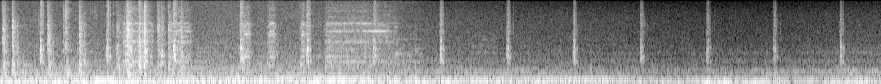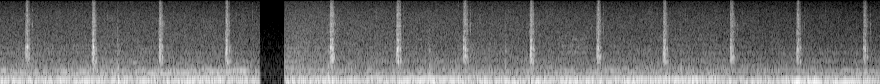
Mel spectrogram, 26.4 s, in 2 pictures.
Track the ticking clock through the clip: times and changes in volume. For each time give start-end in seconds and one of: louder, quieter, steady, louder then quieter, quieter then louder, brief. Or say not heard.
0.0-26.3 quieter.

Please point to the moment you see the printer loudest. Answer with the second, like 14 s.
2 s.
